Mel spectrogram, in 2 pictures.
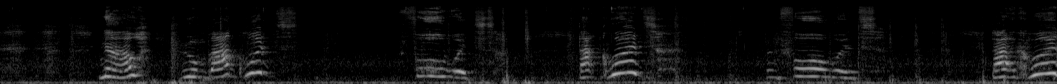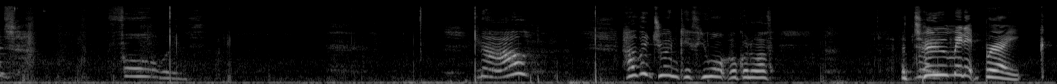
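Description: A young boy talks with animation close by, outdoors.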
